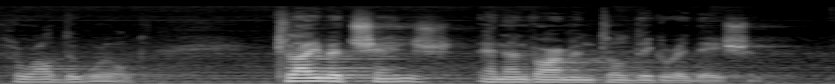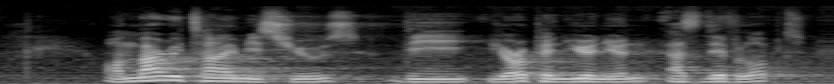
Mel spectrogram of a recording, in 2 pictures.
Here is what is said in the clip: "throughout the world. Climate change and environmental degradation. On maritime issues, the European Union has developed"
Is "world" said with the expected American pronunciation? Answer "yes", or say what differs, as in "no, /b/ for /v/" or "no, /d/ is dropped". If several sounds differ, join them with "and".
yes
